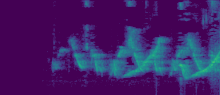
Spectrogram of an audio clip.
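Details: Saffron finch (Sicalis flaveola) sings a quick, high, unbroken warble of varied chirps and slurred notes, ending in a rising whistled sweep. No other sounds are heard.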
